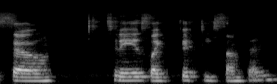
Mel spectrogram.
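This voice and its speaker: A woman with a medium pitch speaks at a fairly slow pace. Her voice is somewhat breathy. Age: 40s. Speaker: meditation guide and yoga instructor. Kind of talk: casual chat.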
